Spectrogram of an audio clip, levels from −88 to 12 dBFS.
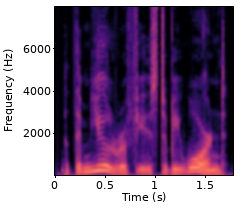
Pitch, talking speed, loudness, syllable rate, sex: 175 Hz, 235 wpm, -17 LUFS, 6.3 syllables/s, female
